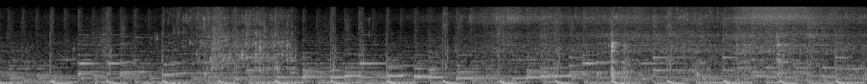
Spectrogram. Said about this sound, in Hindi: थोड़ा सा पानी ऐड करूँगी ताकि हमारा मसाला जले ना।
